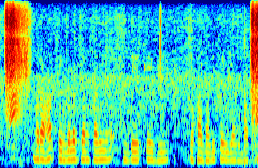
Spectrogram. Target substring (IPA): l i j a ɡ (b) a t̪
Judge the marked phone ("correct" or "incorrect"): correct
